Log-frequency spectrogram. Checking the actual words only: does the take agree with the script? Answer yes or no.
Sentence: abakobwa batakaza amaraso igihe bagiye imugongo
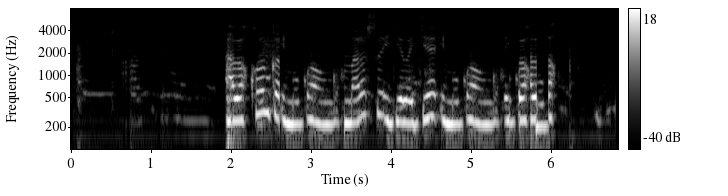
no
